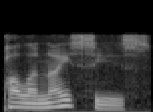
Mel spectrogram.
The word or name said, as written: Polynices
